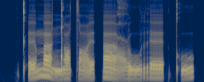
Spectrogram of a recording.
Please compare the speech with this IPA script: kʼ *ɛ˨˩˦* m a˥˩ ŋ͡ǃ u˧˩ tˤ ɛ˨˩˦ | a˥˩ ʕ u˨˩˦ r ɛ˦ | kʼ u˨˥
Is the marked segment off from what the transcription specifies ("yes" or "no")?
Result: yes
